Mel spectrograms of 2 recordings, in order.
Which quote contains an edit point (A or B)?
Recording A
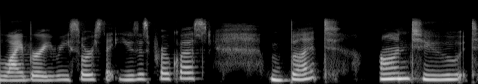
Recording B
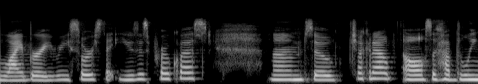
A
